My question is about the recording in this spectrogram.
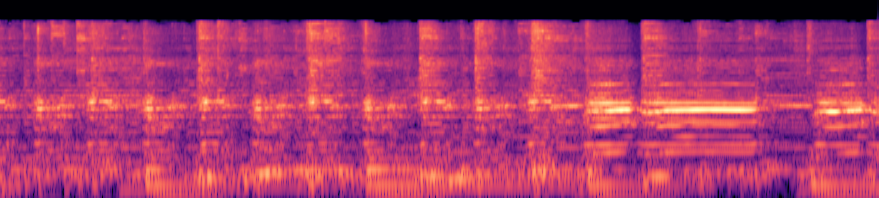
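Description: Acoustic guitar strummed in a steady country rhythm with harmonica over it; a bit past halfway the harmonica holds a long, loud chord.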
